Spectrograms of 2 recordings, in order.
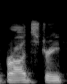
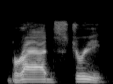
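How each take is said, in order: First: The first part is said like 'broad'. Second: The first part is said like 'brad'. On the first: The speaker calls it wrong. "I always try to say Broad Street" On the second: The speaker calls it right. "It's B R A D, Brad, like the name"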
